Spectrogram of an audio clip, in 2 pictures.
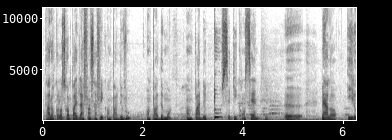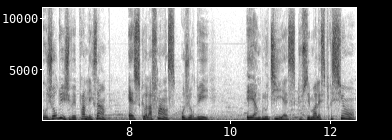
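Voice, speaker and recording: Earnest Cameroonian man, halting speech. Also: fairly high pitch, animated, darkish tone. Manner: hesitant, earnest, many pauses. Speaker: association representative. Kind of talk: radio interview. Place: outdoor association fair.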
